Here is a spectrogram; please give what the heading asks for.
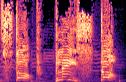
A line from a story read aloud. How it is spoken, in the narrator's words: I shouted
